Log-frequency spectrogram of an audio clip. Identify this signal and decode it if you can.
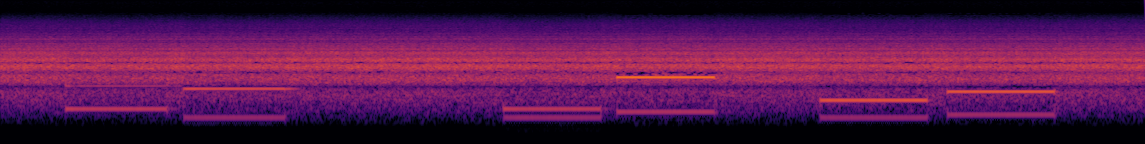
Aircraft SELCAL, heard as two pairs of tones, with radio hiss and a squelch burst at the end. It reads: DM-AL AD-CR AG-BK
